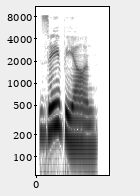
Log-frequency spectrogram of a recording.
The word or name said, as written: zavion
